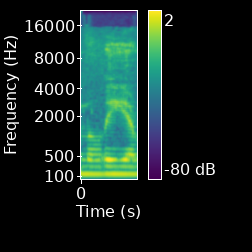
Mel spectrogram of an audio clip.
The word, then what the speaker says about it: Malia: have also seen on Malia rhymes with Maria and Diane NBL podcast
